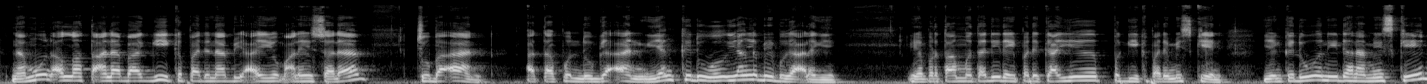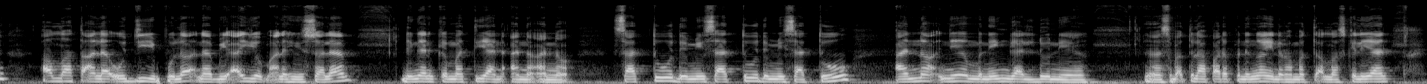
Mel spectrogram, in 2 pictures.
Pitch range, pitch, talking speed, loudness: 120-155 Hz, 130 Hz, 120 wpm, -15 LUFS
